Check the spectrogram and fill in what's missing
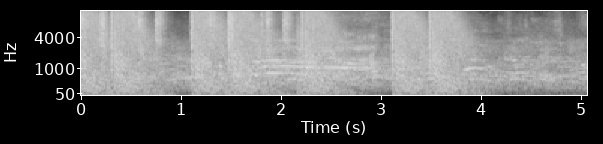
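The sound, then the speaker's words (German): Two loud, sharp rifle shots ring out about two seconds apart over a dense, continuous wash of noisy commotion, made together with villagers to drive a locust swarm away from the fields, each bang trailing off into the clamor. “Gemeinsam mit den Bewohnern des Dorfes versuchten sie durch Lärm, Tumulte und Gewehrschüsse die Heuschrecken zu vertreiben, damit sie sich nicht auf die Felder setzen konnten.”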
